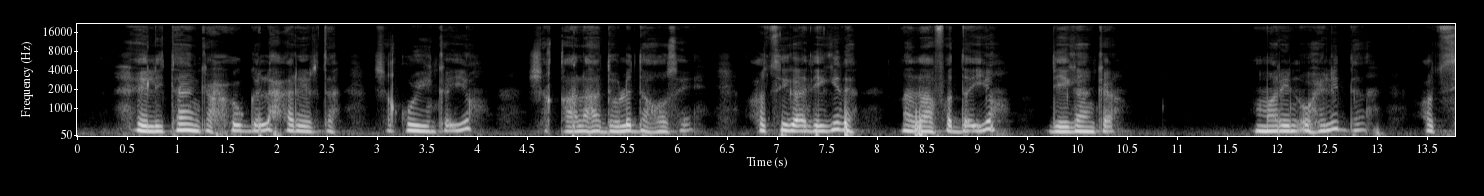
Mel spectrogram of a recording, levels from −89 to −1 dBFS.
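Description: At 1.81–1.85 s, 4.95–4.98 s and 9.14–9.16 s, a corrupt frame decoded from damaged bitstream data puts misplaced spectral energy across a frame or two, heard as brief chirps, squeaks, blips or bursts of noise.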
